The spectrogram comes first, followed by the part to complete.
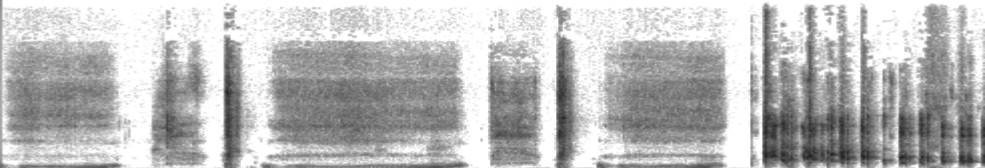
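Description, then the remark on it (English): A wild turkey being called in by a hunter gobbles, ending in a loud, rapid rattling burst of notes. Earlier, low, soft calls are broken by a few sharp clicks, all fairly quiet until the gobble. “You hear the rattle at the end of his gobbling.”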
